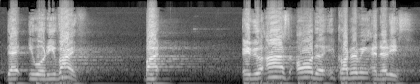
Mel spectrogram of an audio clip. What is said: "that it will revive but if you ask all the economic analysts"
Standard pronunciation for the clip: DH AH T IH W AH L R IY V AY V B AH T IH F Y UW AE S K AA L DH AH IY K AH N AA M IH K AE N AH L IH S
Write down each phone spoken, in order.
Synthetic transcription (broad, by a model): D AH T IH W AH L R IY V AY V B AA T IH F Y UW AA S AA L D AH IY K AH N AA M IH K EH N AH L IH S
